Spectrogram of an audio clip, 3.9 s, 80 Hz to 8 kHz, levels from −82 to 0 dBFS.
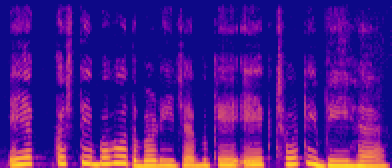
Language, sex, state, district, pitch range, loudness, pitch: Hindi, female, Delhi, New Delhi, 225-305 Hz, -12 LUFS, 245 Hz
